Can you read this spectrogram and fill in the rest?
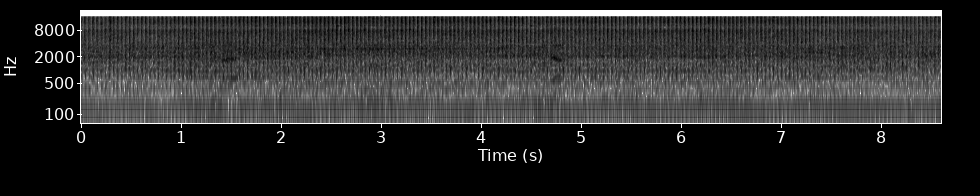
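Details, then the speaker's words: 1998 Isuzu Panther Grand Royal diesel, 27 years old, new battery, started first crank: steady crisp diesel clatter about three beats a second, even, no misses or odd knocks; normal diesel idle. "Ini suaranya renyah. Ya, suara nyernah khas penter enak di telinga, tidak ada suara yang aneh. Terus mesinnya juga tenang, tidak oblak ya, tidak pincang mesinnya."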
